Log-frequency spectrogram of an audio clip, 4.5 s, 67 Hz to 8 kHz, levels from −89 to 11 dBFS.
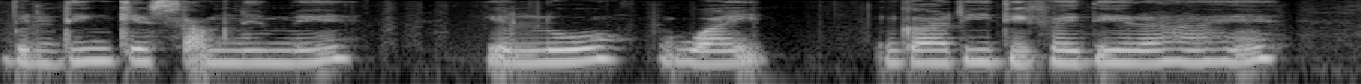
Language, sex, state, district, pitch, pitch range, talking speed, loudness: Hindi, female, Arunachal Pradesh, Longding, 235 Hz, 230-250 Hz, 145 wpm, -19 LUFS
